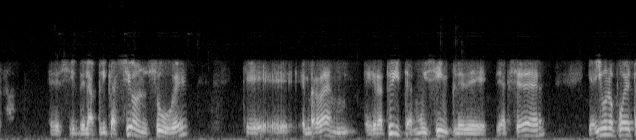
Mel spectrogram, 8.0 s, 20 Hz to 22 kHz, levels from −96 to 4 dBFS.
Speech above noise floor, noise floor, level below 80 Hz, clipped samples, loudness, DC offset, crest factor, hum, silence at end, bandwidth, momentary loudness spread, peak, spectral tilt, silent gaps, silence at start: 28 dB; -54 dBFS; -52 dBFS; under 0.1%; -26 LUFS; under 0.1%; 18 dB; none; 0 s; 4 kHz; 10 LU; -10 dBFS; -7.5 dB/octave; none; 0 s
